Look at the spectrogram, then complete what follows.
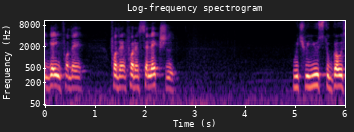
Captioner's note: pauses for 3 seconds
